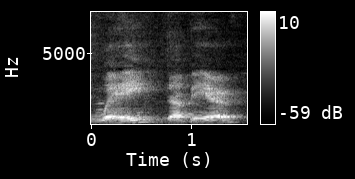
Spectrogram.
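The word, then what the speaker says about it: וַיְדַבֵּר: Hebrew for you to make it easier to pronunciate, right? So the first word there is way daber.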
